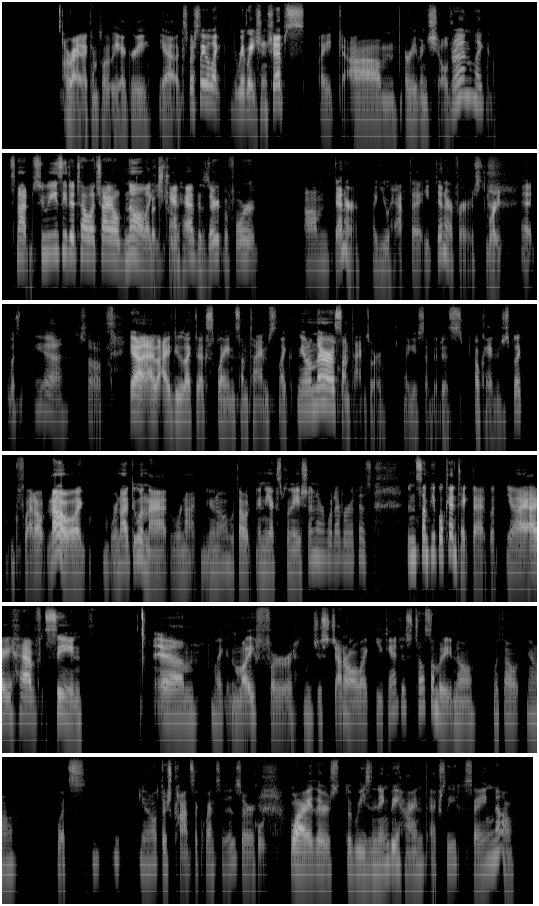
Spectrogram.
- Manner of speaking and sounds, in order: other background noise; tsk
- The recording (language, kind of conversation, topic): English, unstructured, What is a good way to say no without hurting someone’s feelings?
